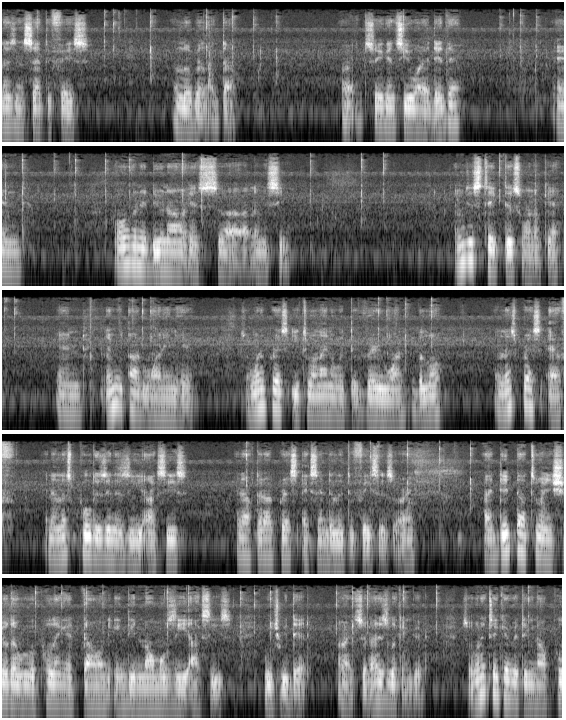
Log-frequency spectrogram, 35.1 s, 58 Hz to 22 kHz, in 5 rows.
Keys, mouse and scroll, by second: 1.5 shift+click, 1.6 z, 1.9-14.2 middle drag, 2.7 Tab, 2.8 scroll down 2, 3.3 Tab, 5.2 scroll up 2, 5.5 Tab, 7.9 Tab, 8.5 Tab, 11.1 a, 11.9 Tab, 12.1 scroll up 2, 12.3 Tab, 12.9 scroll down 2, 14.2 alt+right click, 14.9-15.3 scroll up 1, 15.6 ctrl+r, 18.9 shift+click, 19.2-22.6 middle drag, 20.7 f, 22.6-26.2 drag, 24.5 x, 26.2-35.1 middle drag, 26.7 Tab, 26.9 scroll down 2, 30.9 scroll down 2, 32.8 scroll up 2, 33.0 Tab, 33.7 a.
